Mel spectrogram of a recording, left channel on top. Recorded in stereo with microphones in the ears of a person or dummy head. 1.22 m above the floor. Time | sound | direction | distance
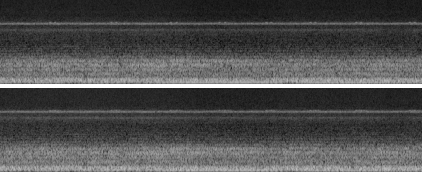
0.0 | an insect | 10° left (ahead or behind) | 1.7 m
